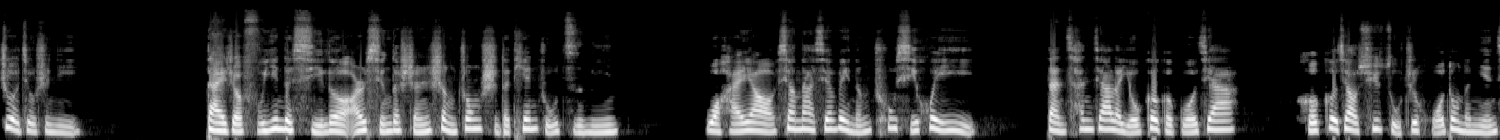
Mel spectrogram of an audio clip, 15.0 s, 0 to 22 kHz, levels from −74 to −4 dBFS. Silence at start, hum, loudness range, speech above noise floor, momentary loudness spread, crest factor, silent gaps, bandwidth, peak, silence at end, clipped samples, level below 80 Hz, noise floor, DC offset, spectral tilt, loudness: 0 s; none; 3 LU; over 76 dB; 8 LU; 14 dB; none; 15 kHz; 0 dBFS; 0 s; under 0.1%; -52 dBFS; under -90 dBFS; under 0.1%; -6 dB/octave; -15 LUFS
